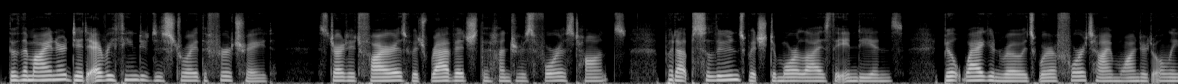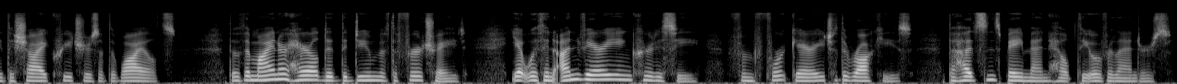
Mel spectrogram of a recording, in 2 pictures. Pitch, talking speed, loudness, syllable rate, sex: 175 Hz, 160 wpm, -20 LUFS, 5.3 syllables/s, female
